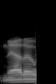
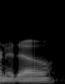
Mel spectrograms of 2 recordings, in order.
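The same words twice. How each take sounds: First: "Nadeau" said NAD-oh, with an A as in "cat"; first pronunciation option. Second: "Nadeau" said NED-oh, with an E as in "bed"; second pronunciation option. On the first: Questioner checking the admiral's name, "Nadeau" pronounced NAD-oh. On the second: Questioner asking the admiral which is right, "Nadeau" pronounced NED-oh. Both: Shown as a demonstration. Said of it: "is it Nadeau or Nadeau".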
